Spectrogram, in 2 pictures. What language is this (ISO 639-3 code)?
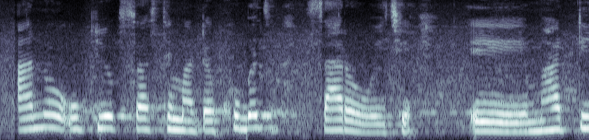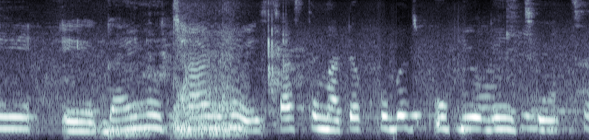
guj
